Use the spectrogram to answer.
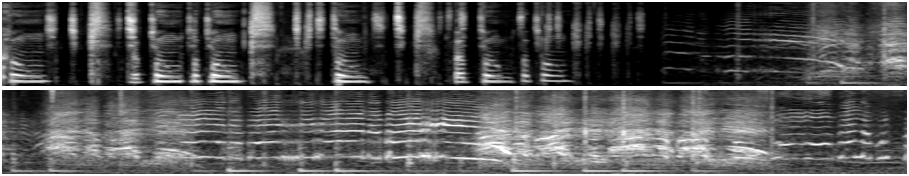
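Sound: protesters chanting slogans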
